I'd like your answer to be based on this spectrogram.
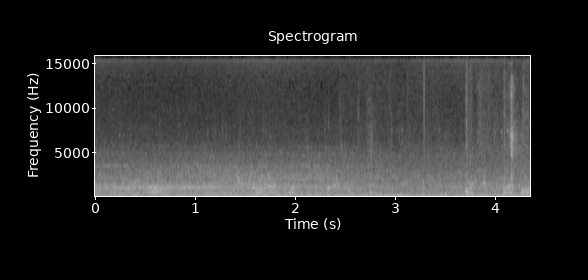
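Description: An old ex-Northwest Airbus A319 jet rolls for takeoff on LAX runway 24 left, a steady broad roar building slightly toward the end, heard from a distance with wind buffeting the microphone.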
